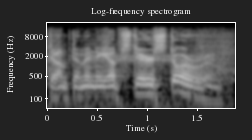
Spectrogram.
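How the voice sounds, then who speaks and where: An actor playing a paranoid, folksy rural gun-store owner with a gruff drawl in an audio drama. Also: male voice, mid-range voice, expressive, brisk, pushed and bright. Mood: defensive, stubborn.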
